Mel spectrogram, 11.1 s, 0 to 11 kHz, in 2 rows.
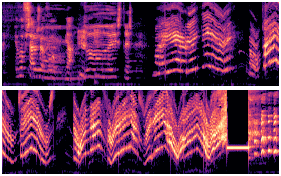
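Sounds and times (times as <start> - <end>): shrill sweeping wails: 5.0 - 10.0
censor beep: 10.0 - 10.5.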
